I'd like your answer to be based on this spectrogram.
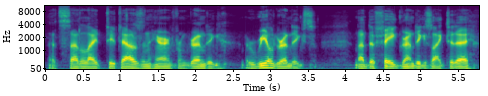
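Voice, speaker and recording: Deep-voiced man giving a casual tour. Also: fairly even intonation, normal speed, sharp tone, dry recording. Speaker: channel host filming a shop tour. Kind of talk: casual vlog narration. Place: inside a small electronics repair shop.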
